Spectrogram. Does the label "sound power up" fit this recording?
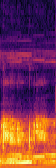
Yes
